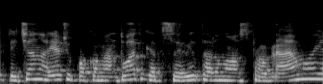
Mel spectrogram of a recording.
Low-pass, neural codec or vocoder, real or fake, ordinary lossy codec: 7.2 kHz; codec, 16 kHz, 8 kbps, FunCodec, trained on Chinese and English, 25 frames a second; fake; AAC, 64 kbps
